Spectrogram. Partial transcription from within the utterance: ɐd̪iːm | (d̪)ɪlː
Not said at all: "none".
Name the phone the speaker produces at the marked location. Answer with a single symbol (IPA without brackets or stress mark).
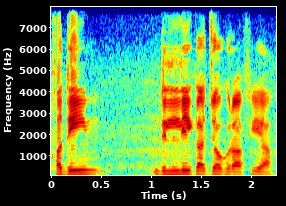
d̪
